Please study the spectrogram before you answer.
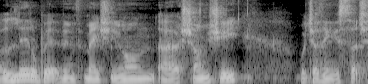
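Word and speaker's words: Shang-Chi: also love saying shanghai i always thought it was pronounced shang chi but uh kevin feige pronounced it shang shi so i'm rocking with that um i'm really excited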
